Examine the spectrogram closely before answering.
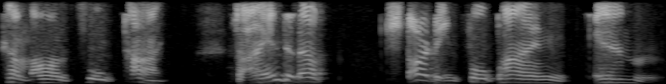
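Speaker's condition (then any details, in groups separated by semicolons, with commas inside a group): Spasmodic dysphonia; recent Botox injections into vocal cords; unsure whether voice is coming across all right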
